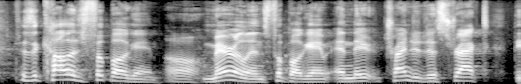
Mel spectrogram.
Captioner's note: none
